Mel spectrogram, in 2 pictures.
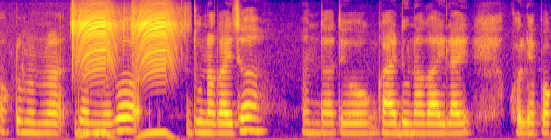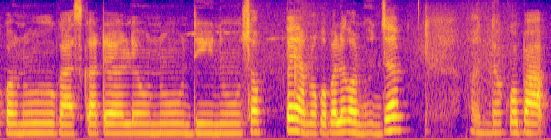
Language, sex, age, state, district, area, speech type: Nepali, female, 18-30, West Bengal, Jalpaiguri, urban, spontaneous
